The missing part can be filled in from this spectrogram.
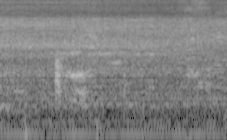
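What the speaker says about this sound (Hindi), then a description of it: "अभी इसको सॉटे कर लेंगी बढ़िया तरीके से" Cashews, ginger, green chilli and tomato sautéing in a pan over lowered gas, giving a steady close hiss of sizzling with a few faint stirring clinks and no talking.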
